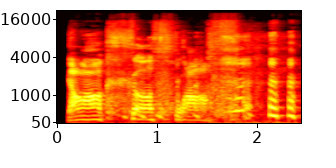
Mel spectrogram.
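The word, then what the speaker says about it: Yog-Sothoth: Yogg-Sothoth? Yogg-Sothoth.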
